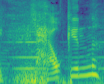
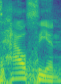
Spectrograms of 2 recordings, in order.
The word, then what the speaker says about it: Halcyon: No, you're totally wrong. – We are. – It's that's a good guess, though. I like your logic there. It's pronounced Halcyon.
